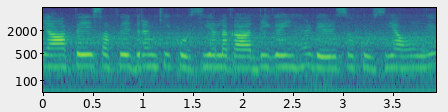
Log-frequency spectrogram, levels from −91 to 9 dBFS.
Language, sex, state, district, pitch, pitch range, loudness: Hindi, male, Chhattisgarh, Raipur, 230 Hz, 225-240 Hz, -19 LUFS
